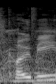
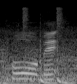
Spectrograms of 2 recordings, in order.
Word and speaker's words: Kobe: Now everyone calls it Kobe, like Kobe Bryant, but the real way to say it is Kobe.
